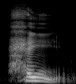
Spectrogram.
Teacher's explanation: ہا گلے سے اچھی طرح نرمی سے جماؤ سے رگڑا کھاتی ہوئی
